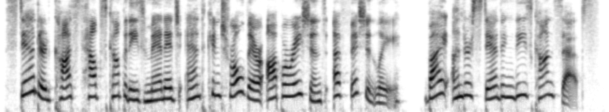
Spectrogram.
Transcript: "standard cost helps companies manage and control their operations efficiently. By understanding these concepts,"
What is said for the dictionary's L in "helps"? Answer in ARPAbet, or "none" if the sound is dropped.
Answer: L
